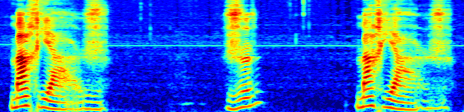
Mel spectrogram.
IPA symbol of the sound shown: ʒ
